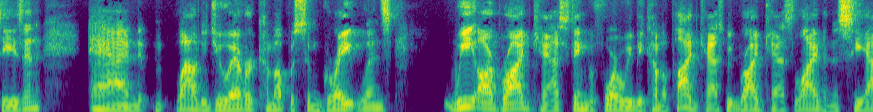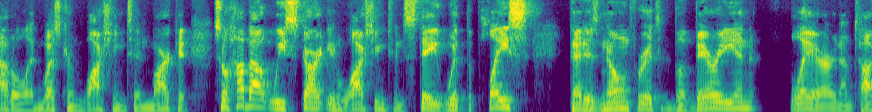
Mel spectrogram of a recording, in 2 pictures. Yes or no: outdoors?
no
